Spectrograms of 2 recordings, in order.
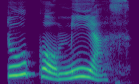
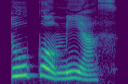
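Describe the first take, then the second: First: Slow model pronunciation. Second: Said in the usual way. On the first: Shown as a demonstration. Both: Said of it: "the conjugation will be".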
